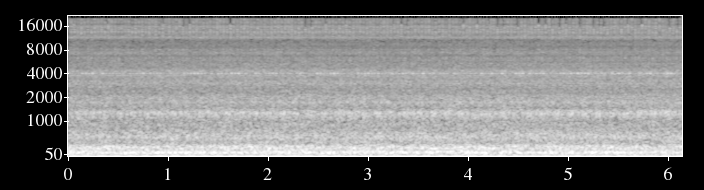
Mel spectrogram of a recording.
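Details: Chevrolet Colorado with a long crank after sitting (fuel or crank sensor suspected), idling with the fuel gauge showing 60 psi. Deep, steady rumble with an even beat and no misses or knocks; normal idle.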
